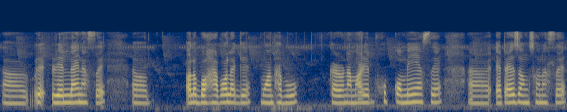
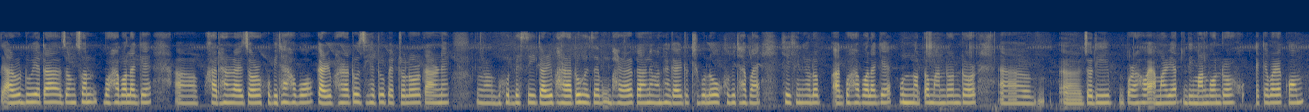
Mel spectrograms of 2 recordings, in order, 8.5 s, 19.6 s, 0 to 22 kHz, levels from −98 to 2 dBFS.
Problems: background sounds at intervals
